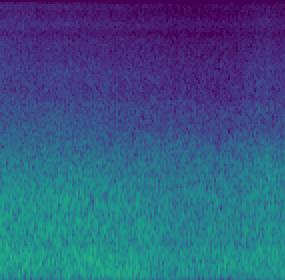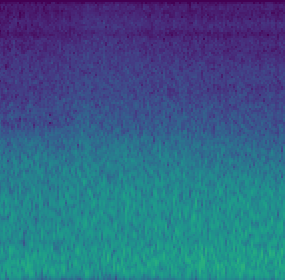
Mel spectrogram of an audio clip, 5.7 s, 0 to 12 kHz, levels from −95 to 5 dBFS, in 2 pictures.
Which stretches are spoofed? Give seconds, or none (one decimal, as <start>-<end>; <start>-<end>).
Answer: 0.5-1.5; 2.9-5.3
